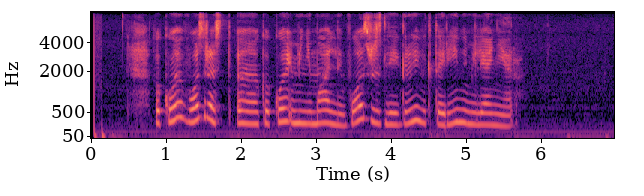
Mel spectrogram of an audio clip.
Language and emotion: Russian, neutral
